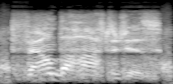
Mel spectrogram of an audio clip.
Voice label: detect host, Voice English

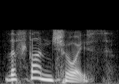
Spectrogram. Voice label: people, kid

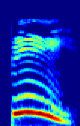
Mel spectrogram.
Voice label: "b", letter; star catcher

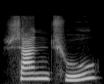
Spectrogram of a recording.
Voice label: delete, commands, chinese

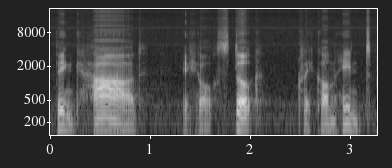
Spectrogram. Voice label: chat

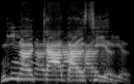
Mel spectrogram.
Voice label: men

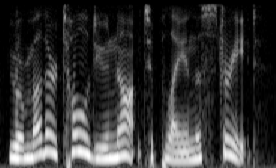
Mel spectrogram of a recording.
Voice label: people, kid

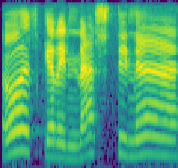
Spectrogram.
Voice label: threat; worms dc; tykes

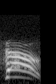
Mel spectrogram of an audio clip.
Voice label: cops, English; Driver

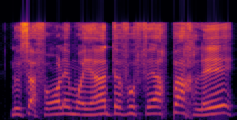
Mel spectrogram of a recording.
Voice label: make talk, phrases, french; Aristosoft, Inc.

